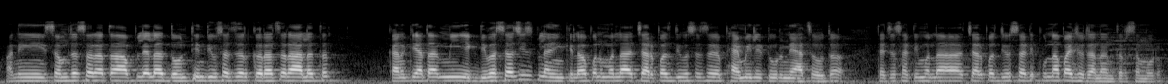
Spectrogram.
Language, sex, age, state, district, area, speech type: Marathi, male, 18-30, Maharashtra, Gadchiroli, rural, spontaneous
